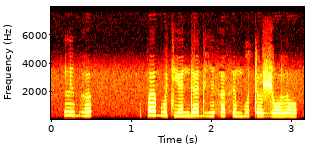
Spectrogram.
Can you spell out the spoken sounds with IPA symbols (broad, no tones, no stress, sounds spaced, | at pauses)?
l i bʱ ə | p ɜ b o tʲ ɛ n d ɛ dʱ i θ ɜ θ ɪ m b o t ɵ ʒ o l o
